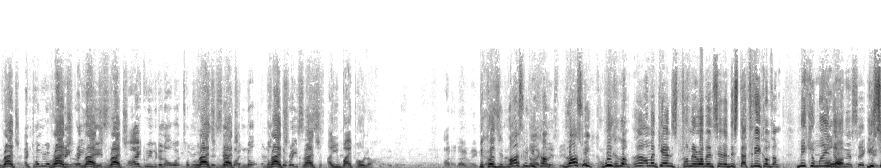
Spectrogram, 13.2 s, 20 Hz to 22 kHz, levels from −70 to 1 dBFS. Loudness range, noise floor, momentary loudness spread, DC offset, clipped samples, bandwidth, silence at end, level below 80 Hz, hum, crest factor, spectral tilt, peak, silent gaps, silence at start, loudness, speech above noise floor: 5 LU; -41 dBFS; 11 LU; under 0.1%; under 0.1%; 16 kHz; 0 s; -46 dBFS; none; 16 dB; -3 dB/octave; 0 dBFS; none; 0 s; -15 LUFS; 27 dB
